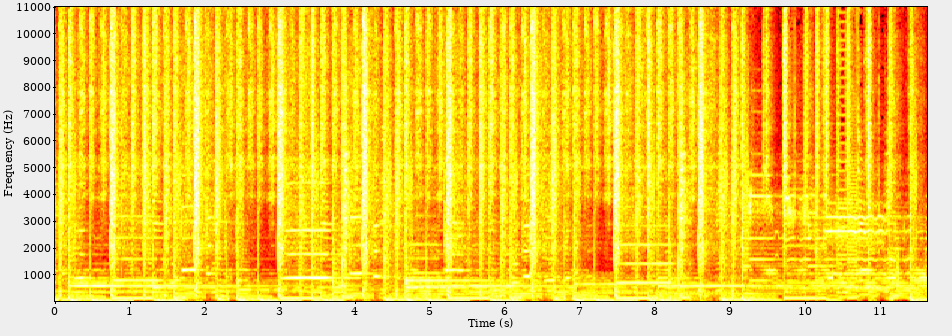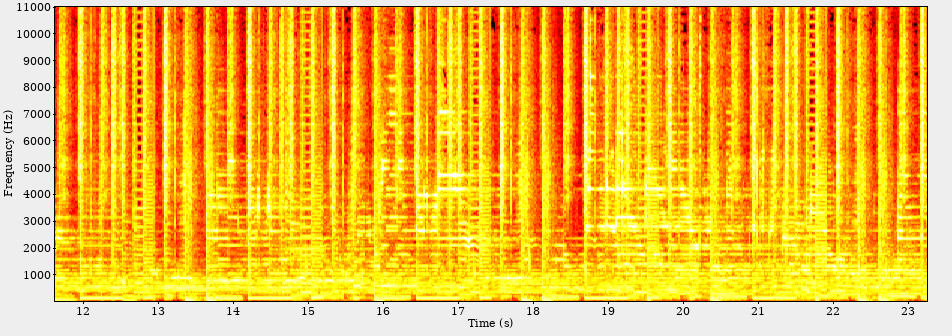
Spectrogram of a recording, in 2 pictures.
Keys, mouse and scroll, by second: 0.5 drag, 1.8 click, 2.0 right click, 2.6 click, 3.3-5.2 shift+middle drag, 5.9-6.8 drag, 6.8-7.2 scroll down 1, 7.2 KP_1, 7.6 click, 8.4 Tab, 8.8 s, 9.6-10.0 scroll up 4, 10.0 shift+middle click, 10.5 s, 11.4 KP_7, 12.2 s, 13.6 scroll up 2, 13.9 shift+middle click, 14.1 scroll up 1, 14.3 shift+middle click, 15.2 ctrl+r, 16.6 ctrl+r, 18.5 click, 18.7 click, 19.7-20.7 drag, 21.0 s.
